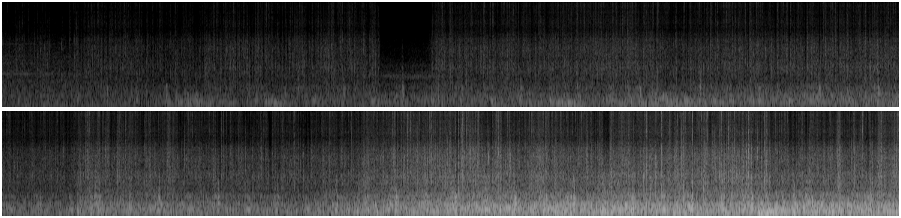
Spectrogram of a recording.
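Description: Heavy rain and tyre spray heard from inside a car driving on a wet highway, a steady hiss that rises from faint to loud, stepping up about halfway through and again about two-thirds through.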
